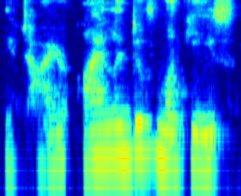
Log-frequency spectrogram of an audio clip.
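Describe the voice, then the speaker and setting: An older woman giving a webinar talk, telling stories expressively and often trailing off into a soft, quiet voice. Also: on the low side, steady tone, slow. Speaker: webinar speaker. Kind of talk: storytelling talk. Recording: roomy echo.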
